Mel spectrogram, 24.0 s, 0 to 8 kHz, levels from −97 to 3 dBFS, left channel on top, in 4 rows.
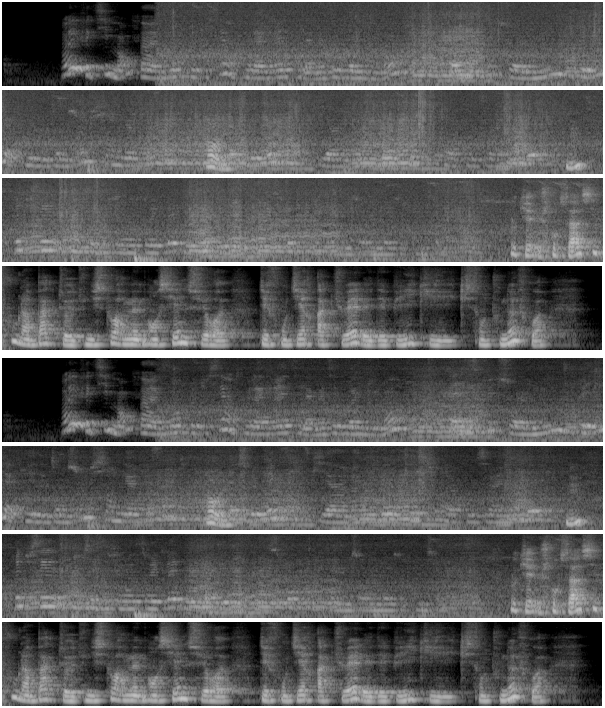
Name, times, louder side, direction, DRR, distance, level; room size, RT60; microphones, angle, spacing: voice 1, 0.6-7.7 8.3-11.5 12.1-16.5, equal, 10° right, 0 dB, 1.2 m, -40 dB
Insect, 1.5-18.1, left 3 dB, 65° left, 0.6 m, -41 dB
voice 2, 16.9-23.8, equal, 10° left, 2 dB, 0.4 m, -31 dB
6.8 x 5.9 x 2.8 m, 0.65 s
head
